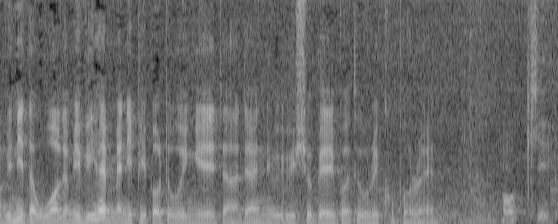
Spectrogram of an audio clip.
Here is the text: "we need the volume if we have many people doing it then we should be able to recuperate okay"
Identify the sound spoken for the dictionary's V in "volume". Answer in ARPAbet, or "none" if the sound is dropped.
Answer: W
